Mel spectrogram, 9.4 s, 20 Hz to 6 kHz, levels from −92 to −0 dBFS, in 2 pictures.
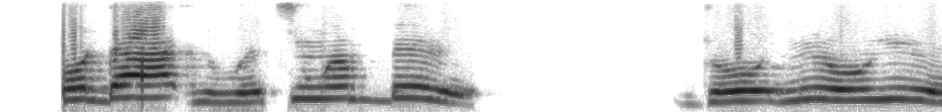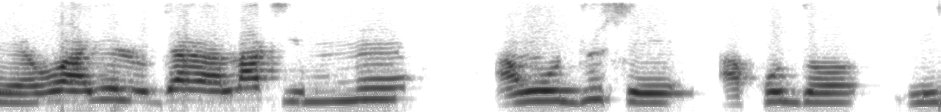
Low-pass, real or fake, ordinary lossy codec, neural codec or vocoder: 5.4 kHz; real; Opus, 32 kbps; none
